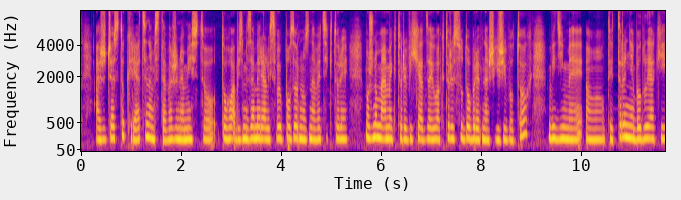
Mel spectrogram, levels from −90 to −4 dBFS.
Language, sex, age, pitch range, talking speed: Slovak, female, 20-39, 190-210 Hz, 170 wpm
